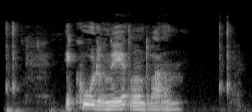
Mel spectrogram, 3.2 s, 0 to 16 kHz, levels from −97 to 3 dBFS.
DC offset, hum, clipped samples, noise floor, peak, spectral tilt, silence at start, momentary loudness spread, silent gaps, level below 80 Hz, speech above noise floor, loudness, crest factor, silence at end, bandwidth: under 0.1%; none; under 0.1%; -56 dBFS; -12 dBFS; -6.5 dB/octave; 0.05 s; 23 LU; none; -52 dBFS; 31 dB; -26 LUFS; 16 dB; 0.3 s; 7.8 kHz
